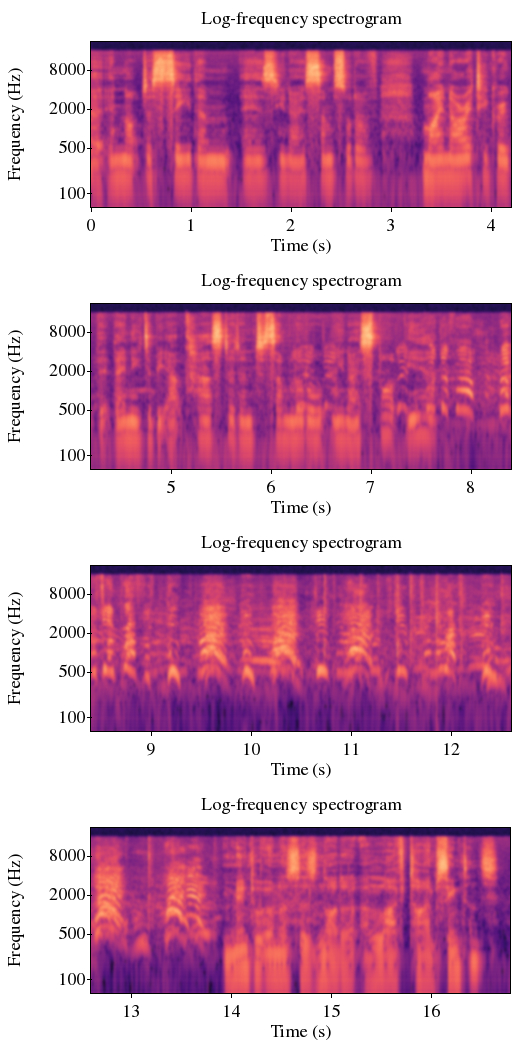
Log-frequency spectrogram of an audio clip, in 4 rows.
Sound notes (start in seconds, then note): 8.3 rugby players shouting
